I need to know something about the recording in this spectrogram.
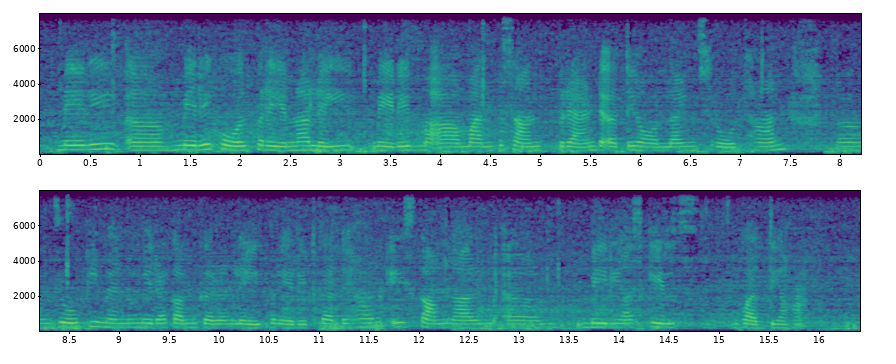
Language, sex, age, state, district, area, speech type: Punjabi, female, 18-30, Punjab, Rupnagar, urban, spontaneous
